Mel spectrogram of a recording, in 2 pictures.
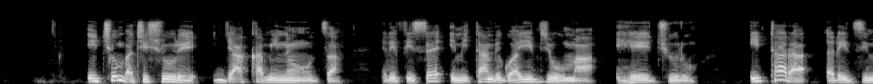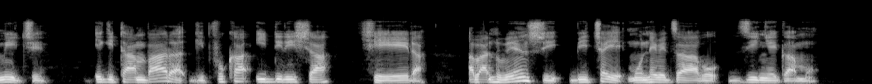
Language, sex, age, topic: Rundi, female, 25-35, education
